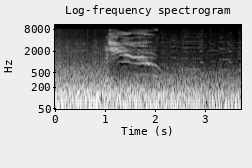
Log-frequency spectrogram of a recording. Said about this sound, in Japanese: 少女の足元で使い魔らしい悪魔の猫がネズミを捕まえた時のような誇らしい鳴き声を上げた。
